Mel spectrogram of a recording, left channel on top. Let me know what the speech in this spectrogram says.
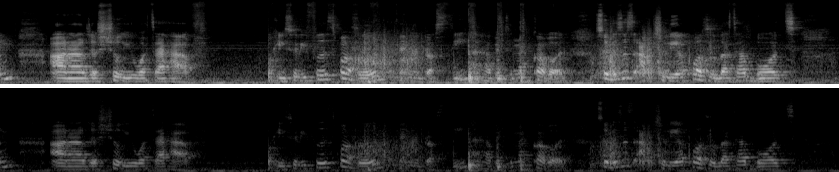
and I'll just show you what I have. Okay, so the first puzzle, kind of dusty, I have it in my cupboard. So this is actually a puzzle that I bought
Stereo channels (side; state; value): right; quieter; 17.6 dB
